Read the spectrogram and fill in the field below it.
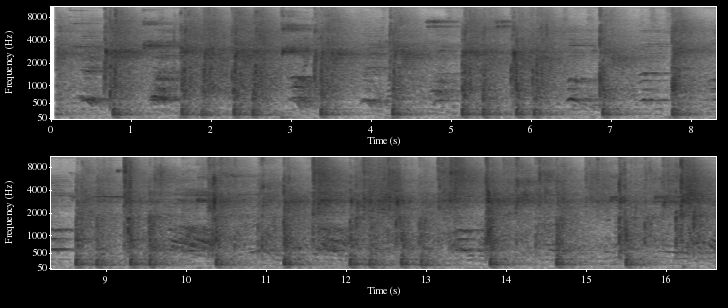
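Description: A volleyball thumps as players hit it, echoing in a large hall.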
